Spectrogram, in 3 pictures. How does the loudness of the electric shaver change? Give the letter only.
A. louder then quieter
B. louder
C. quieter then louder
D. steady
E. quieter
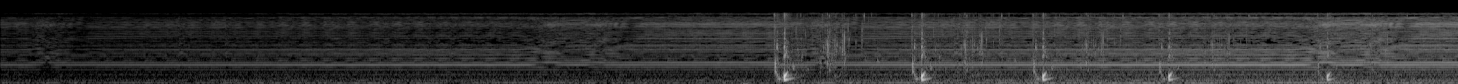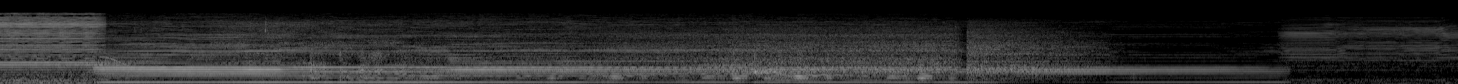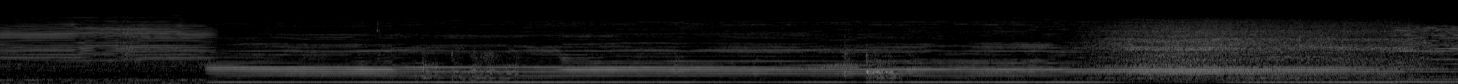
A.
